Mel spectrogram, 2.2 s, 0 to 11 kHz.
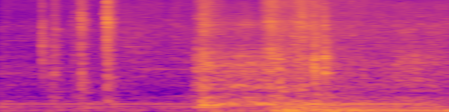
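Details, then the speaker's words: Ford Escort MK2 1600 Sport with the 1600 Kent engine: brief cranking, starts within a quarter turn and settles to a smooth, steady idle; normal start and idle. "there's your idling. I don't know if you heard that, if you can hear that. But it's like a quarter turn and she starts."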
